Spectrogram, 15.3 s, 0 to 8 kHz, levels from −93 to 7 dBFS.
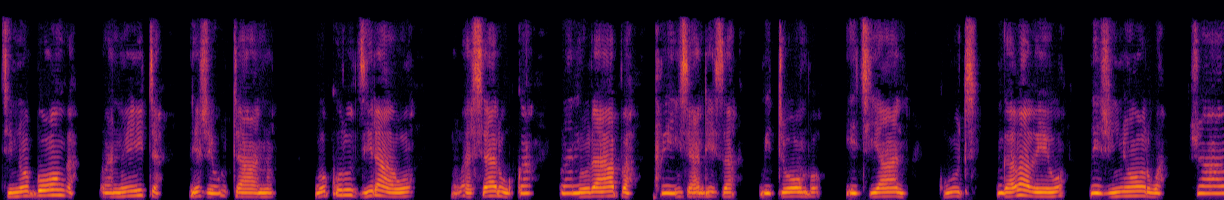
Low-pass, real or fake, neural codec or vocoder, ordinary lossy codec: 7.2 kHz; fake; codec, 16 kHz, 4.8 kbps, FACodec; MP3, 64 kbps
